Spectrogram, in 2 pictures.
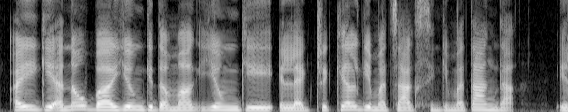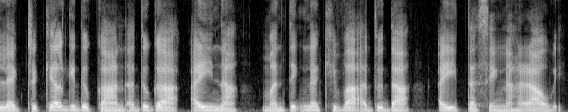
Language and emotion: Manipuri, happy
